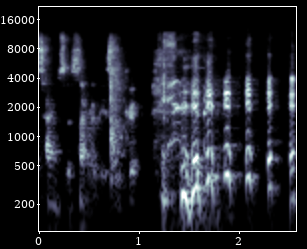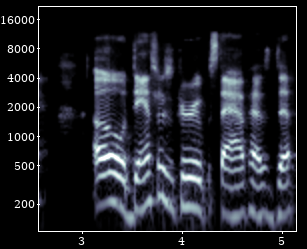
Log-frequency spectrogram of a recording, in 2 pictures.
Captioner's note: laughter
